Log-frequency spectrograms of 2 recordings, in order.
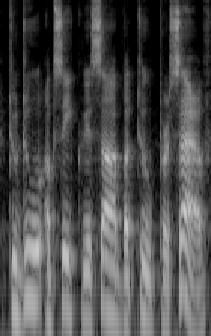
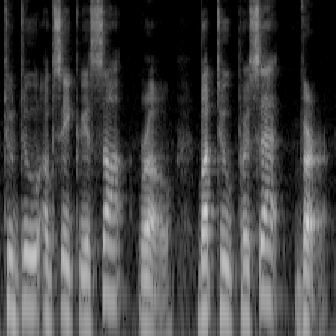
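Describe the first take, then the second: First: Measured beat, "persev" cut off after SEV; regular iambic line. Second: Slow beat, weak detached "-row" and "-ver"; double feminine line. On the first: Lecturer showing the shortened line, regular beat. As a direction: scan it evenly with the extra syllables chopped off. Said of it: "we'd have a regular line". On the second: Lecturer reading the full line, feminine caesura and ending. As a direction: split SOR-row and per-SEV-er, pausing after each. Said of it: "Feminine ending plus feminine caesura". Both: Shown as a demonstration.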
